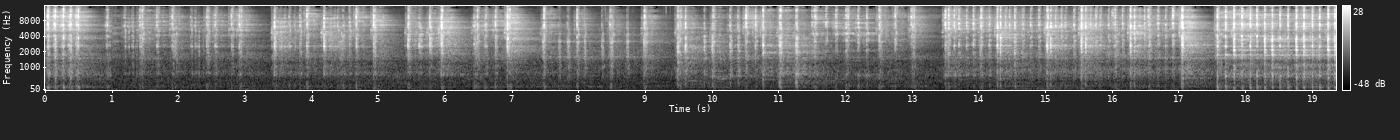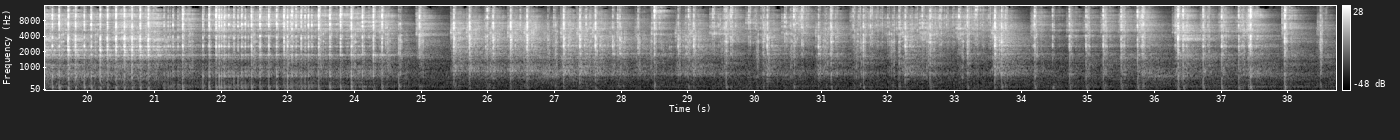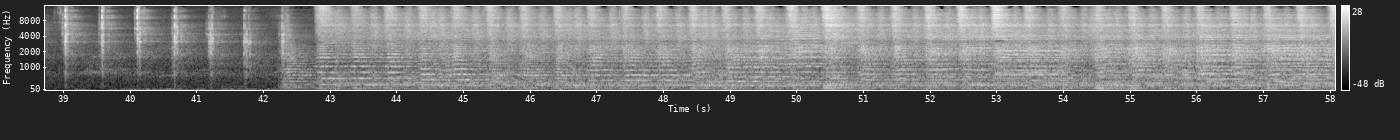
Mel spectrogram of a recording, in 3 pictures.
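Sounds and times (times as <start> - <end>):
drumsticks on wooden stools: 0.0 - 42.4.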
